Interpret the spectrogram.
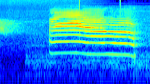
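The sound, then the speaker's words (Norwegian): A single drawn-out cat meow, loud, holding a steady tone for over a second before cutting off, set in a Norwegian forest on a summer day, with faint background ambience and no talking. “En katt Og det hører ikke sammen, skal vi tro zoolog Petter Bøckmann, som har fått katteelskerne til å kvesse klørne.”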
